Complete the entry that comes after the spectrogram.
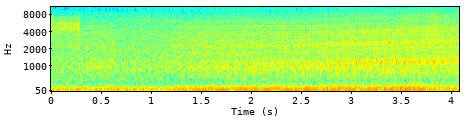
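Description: Tractor hauling a trailer on a farm in Farming Simulator 23, a steady low engine drone that thickens after the first second and holds at a constant, close level with no talk.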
